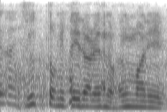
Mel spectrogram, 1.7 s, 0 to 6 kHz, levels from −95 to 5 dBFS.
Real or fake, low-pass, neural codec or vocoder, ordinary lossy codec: fake; 5.4 kHz; codec, 16 kHz, 2 kbps, FunCodec, trained on LibriTTS, 25 frames a second; Opus, 24 kbps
